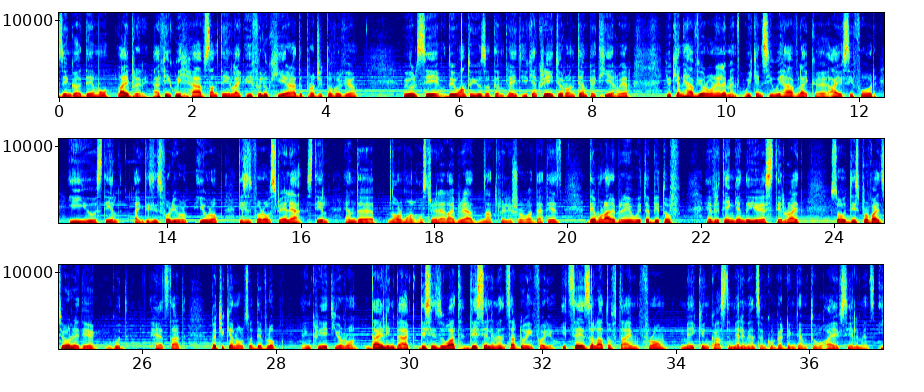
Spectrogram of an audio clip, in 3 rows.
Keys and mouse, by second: 5.8-28.2 drag.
